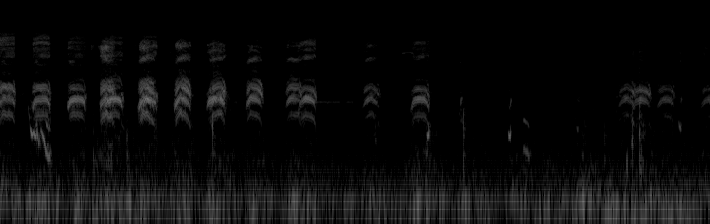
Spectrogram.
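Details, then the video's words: Grey francolin (teetar) giving its Dakhni teetar call: a rapid run of about a dozen harsh, ringing notes at a steady rhythm that breaks off and resumes more quietly, over a low background rumble. "grey francolin Teetar ki awaaz dakhni teeter"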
